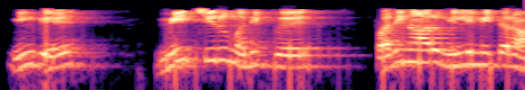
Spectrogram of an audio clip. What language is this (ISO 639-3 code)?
tam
